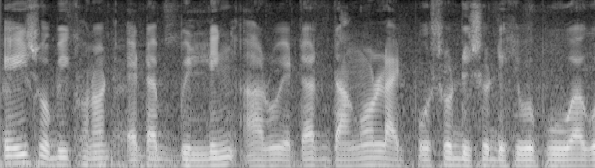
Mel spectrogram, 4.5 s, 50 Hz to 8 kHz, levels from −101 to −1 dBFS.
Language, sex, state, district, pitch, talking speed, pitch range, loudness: Assamese, male, Assam, Sonitpur, 105 Hz, 185 wpm, 100-115 Hz, -19 LUFS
